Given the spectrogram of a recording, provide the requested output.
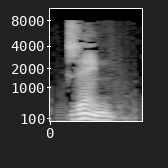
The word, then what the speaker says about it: zijn: How do you say his? – Zijn. Zijn.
